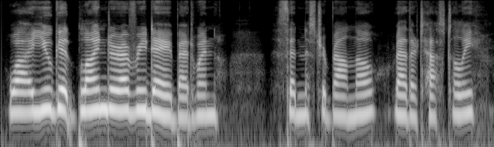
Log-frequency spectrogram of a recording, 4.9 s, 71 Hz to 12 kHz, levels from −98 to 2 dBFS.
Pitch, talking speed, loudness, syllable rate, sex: 225 Hz, 145 wpm, -18 LUFS, 5.0 syllables/s, female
